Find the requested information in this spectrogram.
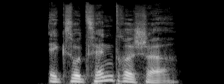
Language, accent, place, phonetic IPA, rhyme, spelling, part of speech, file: German, Germany, Berlin, [ɛksoˈt͡sɛntʁɪʃɐ], -ɛntʁɪʃɐ, exozentrischer, adjective, De-exozentrischer.ogg
- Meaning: inflection of exozentrisch: 1. strong/mixed nominative masculine singular 2. strong genitive/dative feminine singular 3. strong genitive plural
